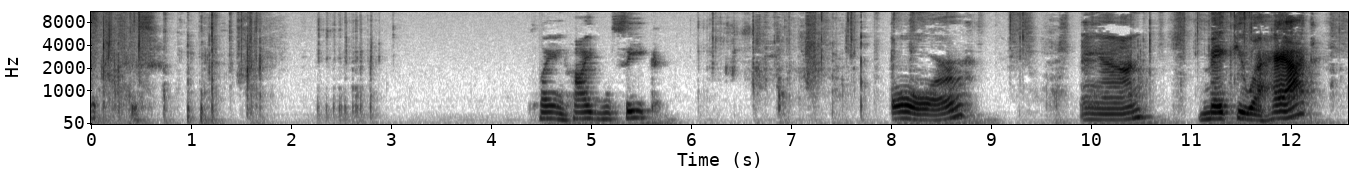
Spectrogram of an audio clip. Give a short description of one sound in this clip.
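Paper pages rustle as a book is handled.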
